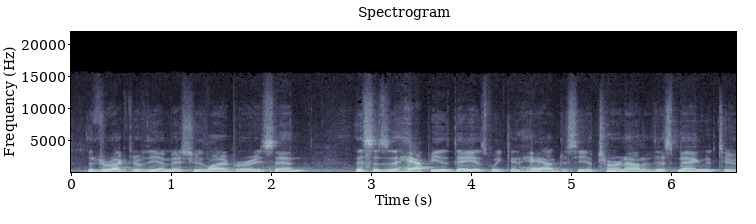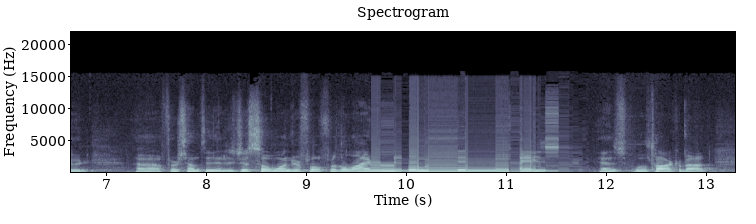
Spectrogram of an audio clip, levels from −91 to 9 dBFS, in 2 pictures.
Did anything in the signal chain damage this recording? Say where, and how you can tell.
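Yes: robotic sound from repeated short buffers, 9.66 to 11.82 s. The rigid 133 Hz buzz points to a likely starved driver buffer looping roughly 7.5 ms segments throughout.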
